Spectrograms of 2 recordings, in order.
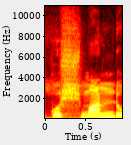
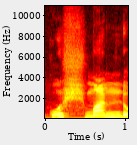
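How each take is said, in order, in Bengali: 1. এটি সংস্কৃত উচ্চারণের নিয়ম অনুসারে বলা হয়েছে। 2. এটি সংস্কৃত উচ্চারণের নিয়ম অনুসারে বলা হয়েছে।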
